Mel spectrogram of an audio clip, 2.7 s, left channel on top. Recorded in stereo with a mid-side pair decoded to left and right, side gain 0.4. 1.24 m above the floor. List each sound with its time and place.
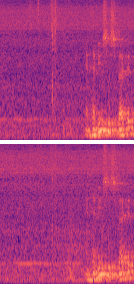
1.7 s a man speaking: 50° left, 2 m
